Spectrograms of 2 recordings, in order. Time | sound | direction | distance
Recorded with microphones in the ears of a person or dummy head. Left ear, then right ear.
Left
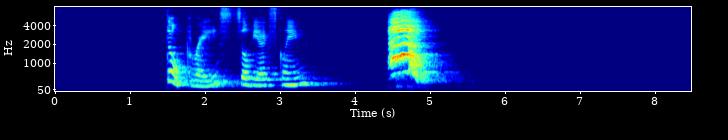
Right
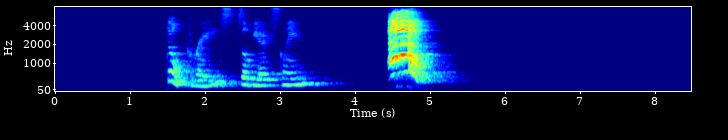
1.5 | a woman speaking | 45° left (ahead or behind) | 1.0 m
4.4 | a scream | 20° right (ahead or behind) | 2 m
